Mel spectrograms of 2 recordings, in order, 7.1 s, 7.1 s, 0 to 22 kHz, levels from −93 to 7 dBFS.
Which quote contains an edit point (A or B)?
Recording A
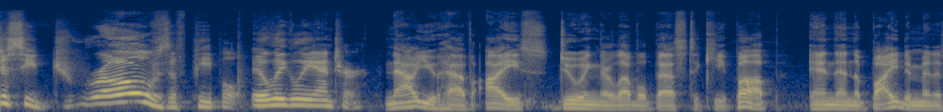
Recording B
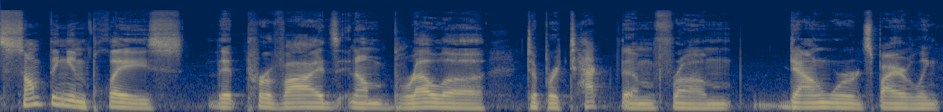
A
